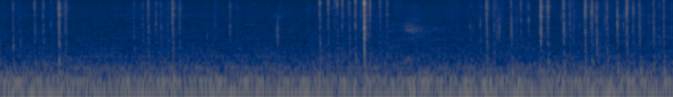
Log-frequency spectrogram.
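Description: Typing on a laptop keyboard while writing articles produces many quiet, irregular key clicks, with occasional sharper taps, over a steady low background hum.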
